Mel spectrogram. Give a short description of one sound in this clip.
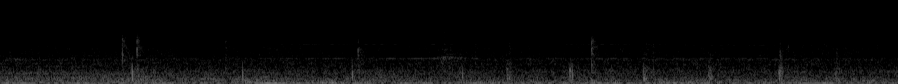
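Footsteps knock slowly on a hard floor.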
